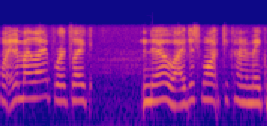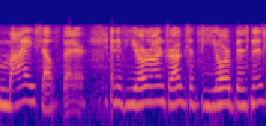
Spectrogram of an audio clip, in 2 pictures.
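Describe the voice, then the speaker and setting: Mumbled speech at a moderate pace. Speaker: vlogger and taxi driver. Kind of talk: casual vlog while driving. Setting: in a car. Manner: mumbling.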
